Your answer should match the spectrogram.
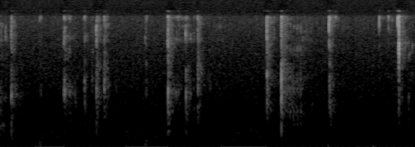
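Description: Faint typing on a computer keyboard: a run of irregular, light keystrokes as a line of code is entered.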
